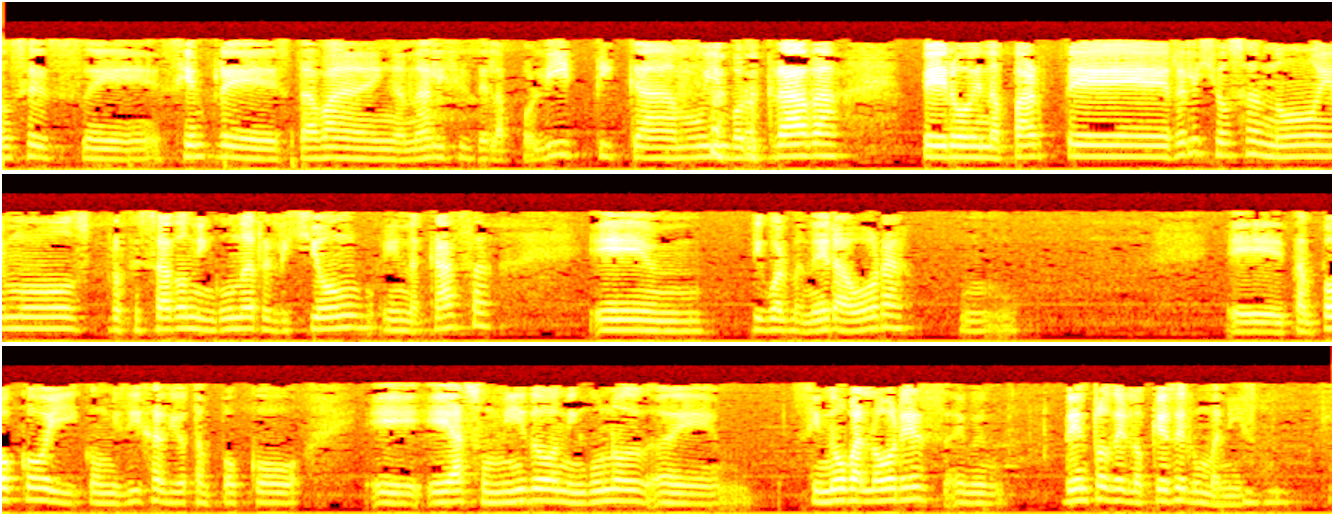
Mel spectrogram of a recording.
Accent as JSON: {"language": "Spanish", "town": "Quito", "region": "Pichincha", "country": "Ecuador", "tie": "born there", "said": "Bueno, yo nací en Quito. Mi padre es quiteño, mi madre es mochana, o sea, de la provincia de Tungurahua, de ahí del pie del Carihuairazo y del Chimborazo."}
